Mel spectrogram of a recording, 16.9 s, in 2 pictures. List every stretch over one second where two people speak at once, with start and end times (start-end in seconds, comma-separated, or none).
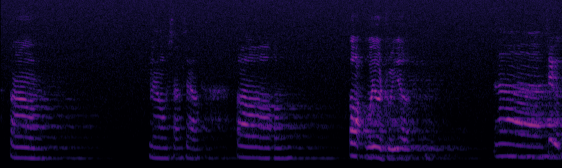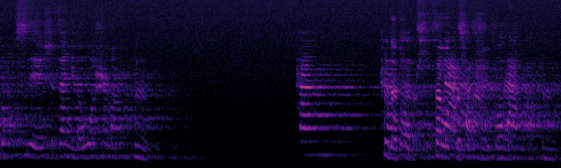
14.2-16.2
